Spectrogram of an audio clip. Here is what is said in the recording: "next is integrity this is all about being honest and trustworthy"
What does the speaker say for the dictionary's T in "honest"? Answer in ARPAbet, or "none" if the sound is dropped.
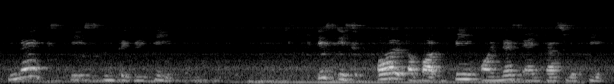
none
